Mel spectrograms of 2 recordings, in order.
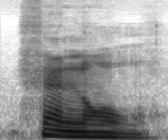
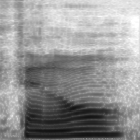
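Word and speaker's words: Fénelon: And one of his reviews happened to be of this book, Let Go by Fallon. I believe that's how you pronounce it. Fallon. It's French.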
